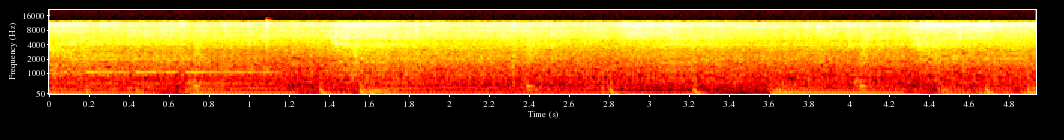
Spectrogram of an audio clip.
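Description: Scallops sizzle on a hot grill sprayed with canola oil, a steady close crackling hiss running the whole time, with soft tonal background music underneath.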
